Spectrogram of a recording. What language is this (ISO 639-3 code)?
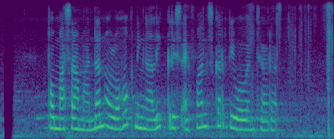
sun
